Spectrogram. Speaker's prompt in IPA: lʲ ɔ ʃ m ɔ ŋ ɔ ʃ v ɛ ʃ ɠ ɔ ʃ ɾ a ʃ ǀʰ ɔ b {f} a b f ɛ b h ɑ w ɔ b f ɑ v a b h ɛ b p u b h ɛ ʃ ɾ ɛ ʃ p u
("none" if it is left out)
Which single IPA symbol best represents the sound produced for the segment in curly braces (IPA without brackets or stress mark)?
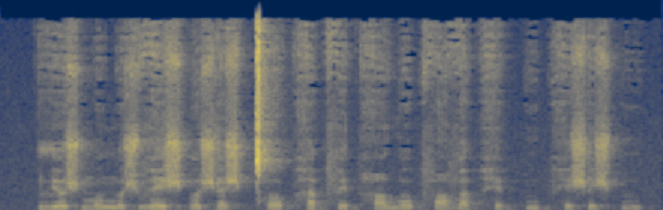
h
